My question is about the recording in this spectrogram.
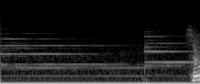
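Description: Chimes of a large hanging clock: slow, ringing bell notes that hold on, with a new note struck near the end.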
